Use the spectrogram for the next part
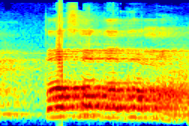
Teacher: उसके बाद ओष्ठ्य वाला वर्ग कहलाता है, जिसमें प फ ब भ म मतलब दोनों भी होठ स्पर्श के बिना हम प फ ब का उच्चारण नहीं कर सकते।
